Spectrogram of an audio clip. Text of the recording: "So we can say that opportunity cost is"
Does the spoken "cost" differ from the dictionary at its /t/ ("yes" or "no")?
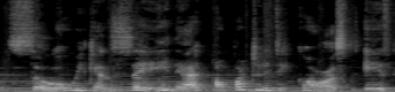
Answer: no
